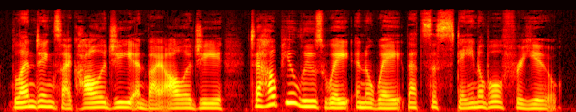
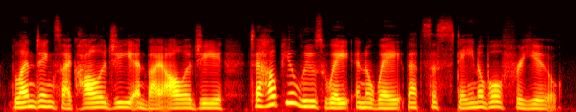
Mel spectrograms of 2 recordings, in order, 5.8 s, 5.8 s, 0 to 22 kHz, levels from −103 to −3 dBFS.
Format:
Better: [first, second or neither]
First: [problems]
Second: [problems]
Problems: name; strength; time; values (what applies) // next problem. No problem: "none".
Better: first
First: none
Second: muffled; very; fading above 2 kHz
